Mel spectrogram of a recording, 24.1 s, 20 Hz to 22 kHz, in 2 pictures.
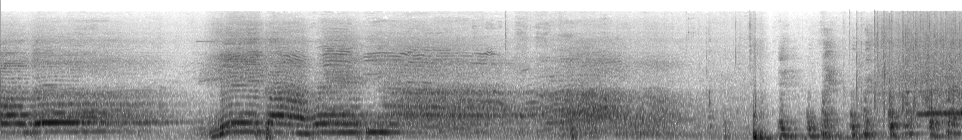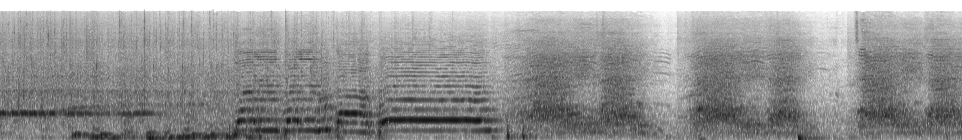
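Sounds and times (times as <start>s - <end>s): crowd singing and chanting: 0.0s - 8.8s, 18.2s - 24.0s.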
